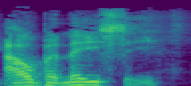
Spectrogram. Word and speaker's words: Albanese: which is Labour under Anthony Albanese. I think I pronounced that right.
